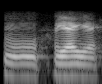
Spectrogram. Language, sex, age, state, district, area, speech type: Manipuri, male, 18-30, Manipur, Churachandpur, rural, conversation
